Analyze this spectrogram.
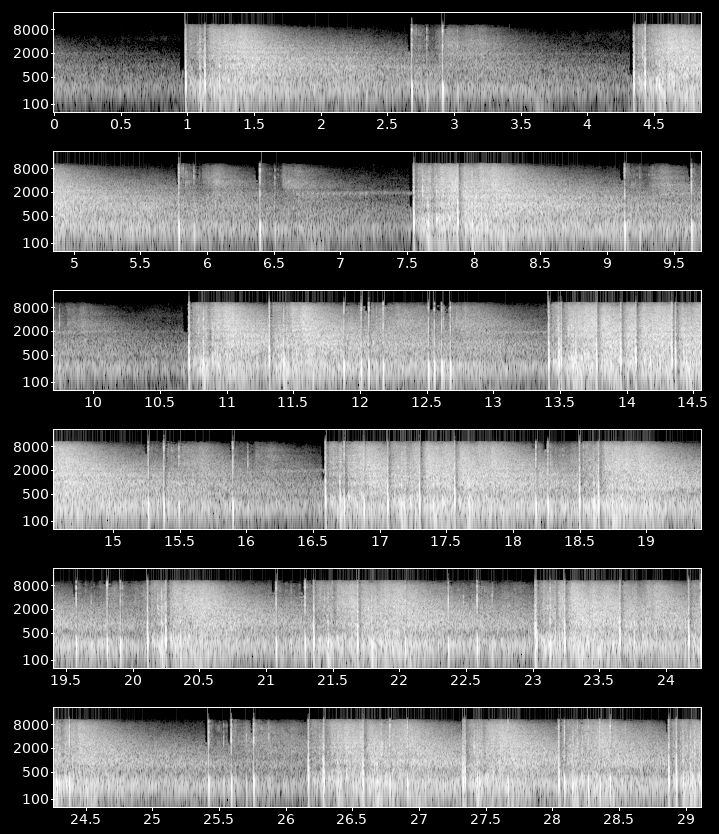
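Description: Aerial fireworks bursting overhead. Each sharp bang fades away in a trail of small pops. The bursts come about every three seconds at first, then follow in quicker, overlapping succession.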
